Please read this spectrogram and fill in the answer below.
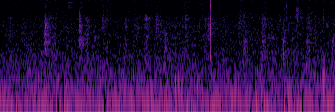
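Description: Near silence: quiet room tone with faint, irregular small clicks, one sharper click about two and a half seconds in.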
